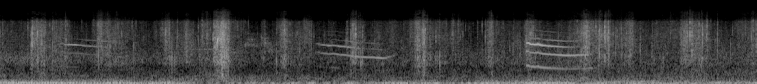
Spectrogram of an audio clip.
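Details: Stray ear-tipped sakura cats, wary but hungry, crying at a feeding spot in a Laputa-like place as they are given Kalkan and Churu treats; several drawn-out, falling meows spaced a few seconds apart, over clicks, rustling and low outdoor rumble.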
